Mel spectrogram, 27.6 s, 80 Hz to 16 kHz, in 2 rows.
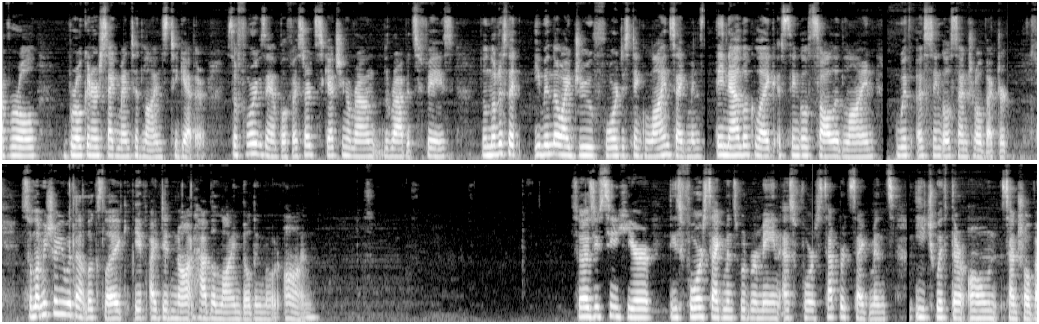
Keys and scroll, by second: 8.1 space, 14.8 super+z.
